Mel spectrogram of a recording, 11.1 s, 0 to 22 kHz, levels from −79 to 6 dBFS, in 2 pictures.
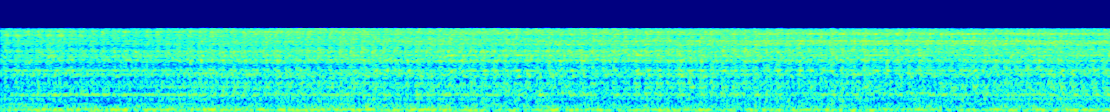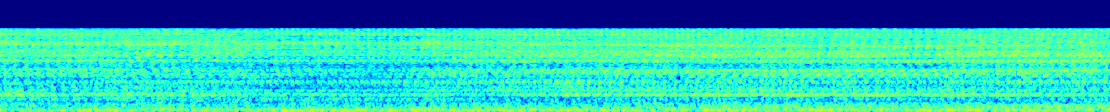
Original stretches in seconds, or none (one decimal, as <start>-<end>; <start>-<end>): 0.0-6.1; 6.9-11.1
